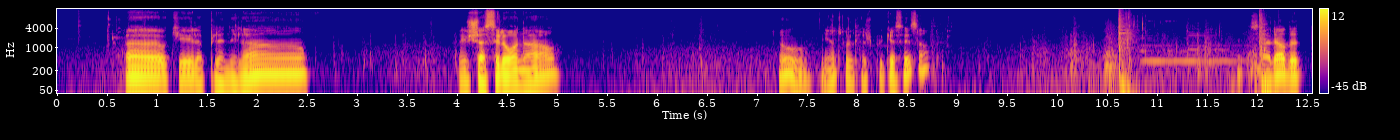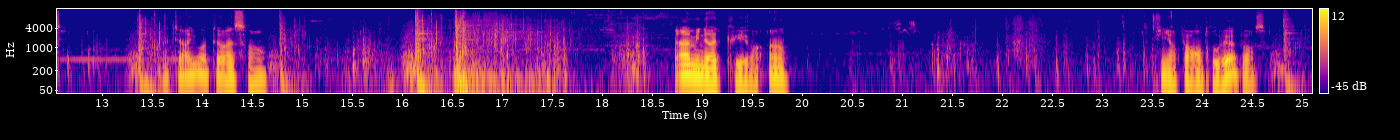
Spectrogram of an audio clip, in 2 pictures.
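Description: A man talks with animation close to a microphone, in bursts with pauses.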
